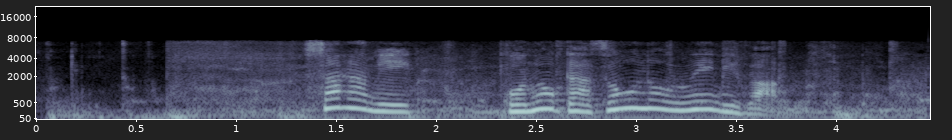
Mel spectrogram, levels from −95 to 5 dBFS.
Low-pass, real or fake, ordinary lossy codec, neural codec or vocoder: 7.2 kHz; fake; none; codec, 16 kHz, 2 kbps, FunCodec, trained on LibriTTS, 25 frames a second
